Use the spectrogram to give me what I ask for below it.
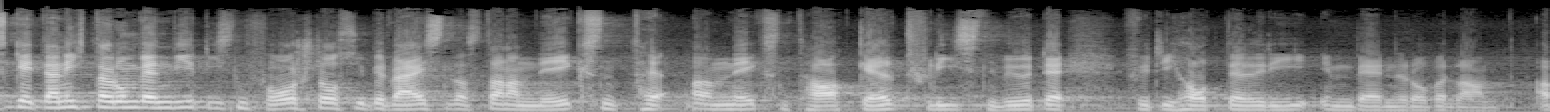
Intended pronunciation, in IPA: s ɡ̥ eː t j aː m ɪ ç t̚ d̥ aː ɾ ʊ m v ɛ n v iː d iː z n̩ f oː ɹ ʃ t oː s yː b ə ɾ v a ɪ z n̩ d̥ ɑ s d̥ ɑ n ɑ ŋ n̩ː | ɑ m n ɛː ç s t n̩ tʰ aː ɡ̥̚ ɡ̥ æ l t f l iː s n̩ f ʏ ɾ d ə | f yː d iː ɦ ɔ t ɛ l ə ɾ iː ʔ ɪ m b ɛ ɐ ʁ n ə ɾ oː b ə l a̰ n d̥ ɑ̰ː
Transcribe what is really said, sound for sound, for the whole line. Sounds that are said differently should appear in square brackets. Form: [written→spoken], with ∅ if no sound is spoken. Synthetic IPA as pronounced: s ɡ̥ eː t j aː [m→n] ɪ ç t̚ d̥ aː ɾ ʊ m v ɛ n v iː d iː z n̩ f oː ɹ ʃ t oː s yː b ə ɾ v a ɪ z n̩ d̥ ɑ s d̥ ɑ n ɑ [ŋ→m] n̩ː | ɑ m n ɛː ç s t n̩ tʰ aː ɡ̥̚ ɡ̥ [æ→ɛ] l t f l iː s n̩ [f→v] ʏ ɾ d ə | f yː d iː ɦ ɔ t ɛ l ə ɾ iː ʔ ɪ m b ɛ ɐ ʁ n ə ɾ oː b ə l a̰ n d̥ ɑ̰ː

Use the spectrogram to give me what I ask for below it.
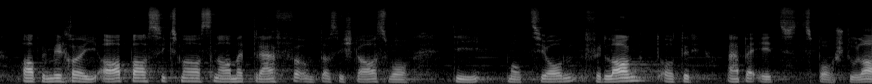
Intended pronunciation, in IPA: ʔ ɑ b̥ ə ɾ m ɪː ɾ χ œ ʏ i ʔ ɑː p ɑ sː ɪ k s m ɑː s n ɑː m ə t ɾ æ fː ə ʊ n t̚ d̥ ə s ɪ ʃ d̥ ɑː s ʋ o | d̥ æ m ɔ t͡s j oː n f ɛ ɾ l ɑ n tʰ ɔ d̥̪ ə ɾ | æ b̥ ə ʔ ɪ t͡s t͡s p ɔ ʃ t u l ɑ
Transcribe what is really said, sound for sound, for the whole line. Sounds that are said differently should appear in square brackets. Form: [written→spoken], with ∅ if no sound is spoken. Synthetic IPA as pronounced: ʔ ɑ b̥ ə ɾ m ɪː ɾ χ œ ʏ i ʔ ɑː p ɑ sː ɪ k s m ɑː s n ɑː m ə t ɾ æ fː ə ʊ n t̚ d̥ [ə→ɑ] s ɪ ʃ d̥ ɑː s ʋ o | d̥ [æ→i] m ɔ t͡s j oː n f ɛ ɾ l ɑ [n→ŋ] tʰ ɔ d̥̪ ə ɾ | æ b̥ ə ʔ ɪ t͡s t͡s p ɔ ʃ t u l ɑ

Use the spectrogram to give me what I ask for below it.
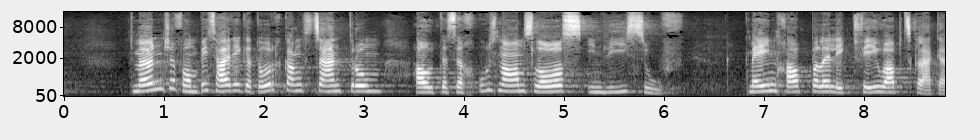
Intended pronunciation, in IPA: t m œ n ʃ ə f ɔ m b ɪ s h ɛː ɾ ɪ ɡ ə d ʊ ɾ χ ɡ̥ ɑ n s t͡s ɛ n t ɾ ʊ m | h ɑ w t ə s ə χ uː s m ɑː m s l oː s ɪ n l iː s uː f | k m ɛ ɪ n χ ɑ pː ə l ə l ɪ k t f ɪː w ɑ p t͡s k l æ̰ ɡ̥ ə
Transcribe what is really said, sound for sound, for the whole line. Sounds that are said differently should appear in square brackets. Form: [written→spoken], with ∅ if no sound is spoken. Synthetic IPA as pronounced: t m œ n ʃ ə f ɔ m b ɪ s h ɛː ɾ ɪ ɡ ə d ʊ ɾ χ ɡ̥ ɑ [n→ŋ] s t͡s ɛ n t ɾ ʊ m | h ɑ w t ə s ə χ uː s [m→n] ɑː m s l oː s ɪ n l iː s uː f | k m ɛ ɪ n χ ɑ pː ə l ə l ɪ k t f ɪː w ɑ p t͡s k l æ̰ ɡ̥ ə

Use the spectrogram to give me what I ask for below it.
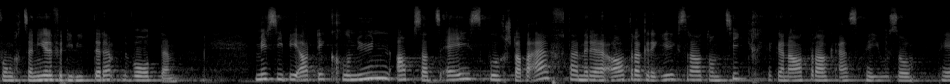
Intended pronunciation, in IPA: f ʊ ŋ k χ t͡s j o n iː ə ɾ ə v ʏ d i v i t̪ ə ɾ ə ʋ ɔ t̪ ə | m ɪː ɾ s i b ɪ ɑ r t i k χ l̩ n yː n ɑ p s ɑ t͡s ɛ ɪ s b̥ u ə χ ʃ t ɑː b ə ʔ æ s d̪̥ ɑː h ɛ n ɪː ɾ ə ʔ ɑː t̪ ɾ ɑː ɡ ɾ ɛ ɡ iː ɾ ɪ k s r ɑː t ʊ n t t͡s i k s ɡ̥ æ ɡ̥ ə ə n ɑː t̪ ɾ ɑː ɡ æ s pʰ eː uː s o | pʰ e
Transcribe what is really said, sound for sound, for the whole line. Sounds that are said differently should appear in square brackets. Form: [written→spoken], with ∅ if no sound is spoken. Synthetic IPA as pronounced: f ʊ ŋ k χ t͡s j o n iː ə ɾ ə [v→f] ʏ d i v i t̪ ə ɾ ə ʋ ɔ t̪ ə | m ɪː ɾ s i b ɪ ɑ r t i k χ l̩ n yː n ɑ p s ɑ t͡s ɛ ɪ s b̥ u ə χ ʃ t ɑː b ə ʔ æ [s→f] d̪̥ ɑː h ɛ [n→m] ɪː ɾ ə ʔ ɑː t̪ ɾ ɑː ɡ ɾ ɛ ɡ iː ɾ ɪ k s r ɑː t ʊ n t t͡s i k [s→χ] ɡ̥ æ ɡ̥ ə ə n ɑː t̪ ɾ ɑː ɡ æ s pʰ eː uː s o | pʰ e

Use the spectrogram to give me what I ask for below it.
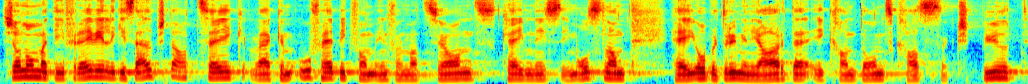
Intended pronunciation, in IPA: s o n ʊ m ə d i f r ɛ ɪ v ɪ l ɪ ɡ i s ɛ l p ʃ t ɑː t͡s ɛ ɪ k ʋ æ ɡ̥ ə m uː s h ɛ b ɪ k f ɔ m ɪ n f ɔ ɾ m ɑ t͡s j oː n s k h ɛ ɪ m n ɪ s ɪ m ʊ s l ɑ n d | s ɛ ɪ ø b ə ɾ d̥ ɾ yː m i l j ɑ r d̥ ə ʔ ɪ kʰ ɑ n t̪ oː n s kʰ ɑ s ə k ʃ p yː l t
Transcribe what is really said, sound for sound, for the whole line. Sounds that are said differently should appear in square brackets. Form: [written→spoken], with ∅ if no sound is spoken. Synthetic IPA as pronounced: [s→ʃ] o n ʊ m ə d i f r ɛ ɪ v ɪ l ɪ ɡ i s ɛ l p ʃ t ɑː t͡s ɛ ɪ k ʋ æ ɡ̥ ə m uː [s→f] h ɛ b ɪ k f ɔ m ɪ n f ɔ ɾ m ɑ t͡s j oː n s k h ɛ ɪ m n ɪ s ɪ m ʊ s l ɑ n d | [s→h] ɛ ɪ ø b ə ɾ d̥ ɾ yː m i l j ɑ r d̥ ə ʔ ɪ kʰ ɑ n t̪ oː n s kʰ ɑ s ə k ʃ p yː l t

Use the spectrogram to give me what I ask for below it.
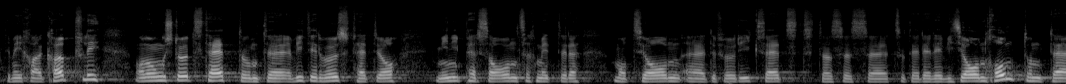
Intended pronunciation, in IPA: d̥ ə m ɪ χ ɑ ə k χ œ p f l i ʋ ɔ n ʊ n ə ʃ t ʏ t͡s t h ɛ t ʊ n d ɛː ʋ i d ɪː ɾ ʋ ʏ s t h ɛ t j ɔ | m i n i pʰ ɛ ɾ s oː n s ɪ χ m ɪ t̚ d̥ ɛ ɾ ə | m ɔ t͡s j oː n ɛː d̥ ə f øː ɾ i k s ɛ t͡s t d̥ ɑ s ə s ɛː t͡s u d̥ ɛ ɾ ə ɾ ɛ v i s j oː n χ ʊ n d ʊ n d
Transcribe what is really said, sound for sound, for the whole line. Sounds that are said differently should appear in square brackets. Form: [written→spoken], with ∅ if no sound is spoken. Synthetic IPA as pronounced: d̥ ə m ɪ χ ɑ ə k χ œ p f l i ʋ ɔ n ʊ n ə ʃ t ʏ t͡s t h ɛ t ʊ n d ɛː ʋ i d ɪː ɾ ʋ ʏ s t h ɛ t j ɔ | m i n i pʰ ɛ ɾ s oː n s ɪ χ m ɪ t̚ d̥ ɛ ɾ ə | m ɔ t͡s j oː n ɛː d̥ ə f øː ɾ [i→iː] k s ɛ t͡s t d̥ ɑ s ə s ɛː t͡s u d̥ ɛ ɾ ə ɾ ɛ v i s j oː n χ ʊ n [d→t] ʊ n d

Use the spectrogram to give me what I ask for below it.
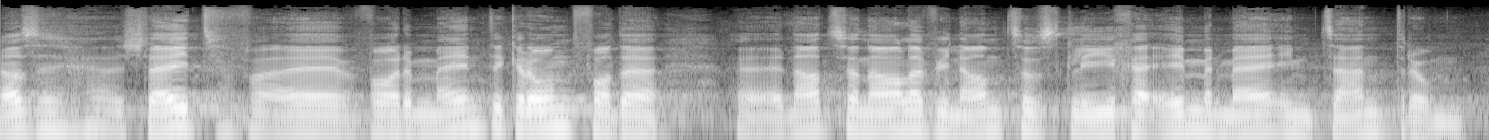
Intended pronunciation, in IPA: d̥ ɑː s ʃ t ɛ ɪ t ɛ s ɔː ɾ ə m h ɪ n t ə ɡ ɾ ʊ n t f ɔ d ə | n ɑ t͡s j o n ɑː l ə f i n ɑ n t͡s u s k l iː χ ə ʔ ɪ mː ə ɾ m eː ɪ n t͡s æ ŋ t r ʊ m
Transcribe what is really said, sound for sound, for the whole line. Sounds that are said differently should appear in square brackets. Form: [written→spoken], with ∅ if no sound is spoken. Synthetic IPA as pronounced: d̥ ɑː s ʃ t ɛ ɪ t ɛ [s→f] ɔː ɾ ə m h ɪ n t ə ɡ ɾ ʊ n t f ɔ d ə | n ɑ t͡s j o n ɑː l ə f i n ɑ n t͡s u s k l iː χ ə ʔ ɪ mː ə ɾ m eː ɪ [n→m] t͡s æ [ŋ→n] t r ʊ m

